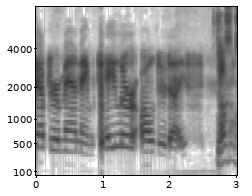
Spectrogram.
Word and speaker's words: Allderdice: a member of Pittsburgh's allerdyce High School Hall of Fame or I think I pronounced that wrong it's Allderdice high school also tell about it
